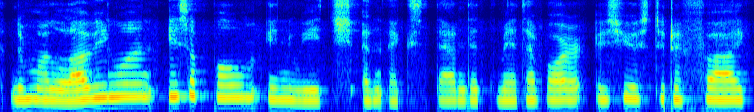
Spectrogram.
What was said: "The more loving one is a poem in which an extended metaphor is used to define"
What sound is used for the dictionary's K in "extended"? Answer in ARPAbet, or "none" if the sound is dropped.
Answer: K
